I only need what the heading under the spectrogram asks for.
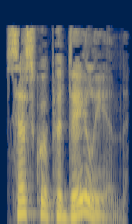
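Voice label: "sesquipedalian", British English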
